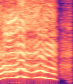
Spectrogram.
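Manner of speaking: high-pitched, loud panicked yelp. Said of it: "he's just like".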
